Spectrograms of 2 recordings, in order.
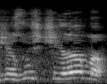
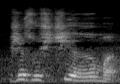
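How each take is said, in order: First: It is said somewhat louder than before. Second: It is said at a normal, soft volume.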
